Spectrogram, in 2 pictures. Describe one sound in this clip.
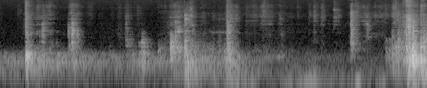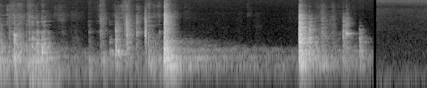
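Wooden parts of a piano knock and clatter as they are handled.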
